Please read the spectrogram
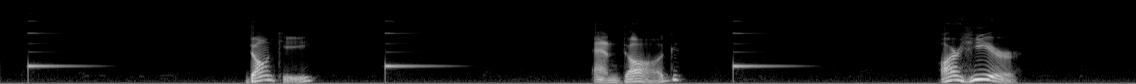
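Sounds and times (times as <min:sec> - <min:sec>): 
doorbell chime ringing at a front door: 0:00.3 - 0:01.1, 0:03.9 - 0:04.7, 0:07.4 - 0:08.2
speech: 0:02.5 - 0:03.2, 0:06.1 - 0:06.9, 0:09.4 - 0:10.2.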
